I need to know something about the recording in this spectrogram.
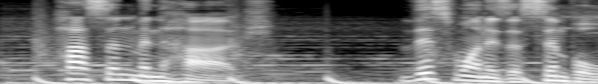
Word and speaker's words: Minhaj: The problem, though, was that Ellen said it as Minaj instead of Minhaj.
